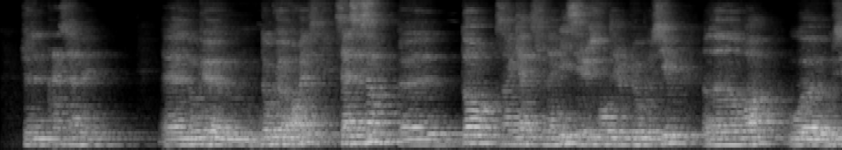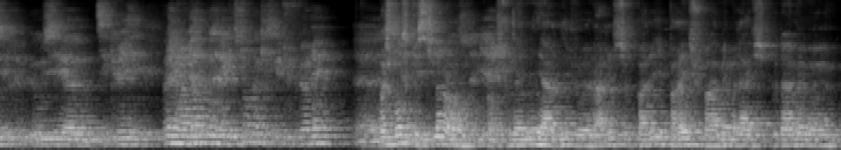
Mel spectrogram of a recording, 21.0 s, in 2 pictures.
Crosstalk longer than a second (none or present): present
